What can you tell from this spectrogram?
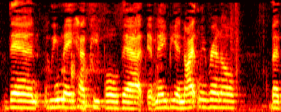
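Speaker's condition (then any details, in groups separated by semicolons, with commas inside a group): No condition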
